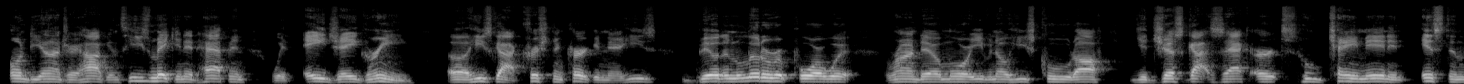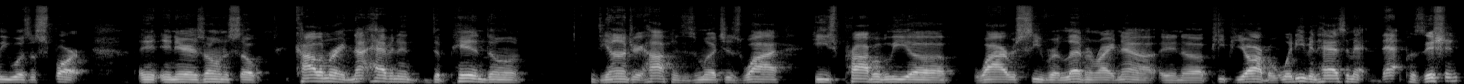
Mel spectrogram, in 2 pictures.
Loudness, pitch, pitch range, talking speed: -24 LUFS, 125 Hz, 115-140 Hz, 165 wpm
